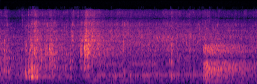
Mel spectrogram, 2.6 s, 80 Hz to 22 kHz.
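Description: Liquid paint pours from a container into a bucket in a couple of short splashing bursts, close and fairly quiet, with the stream gurgling and spattering as it lands, near a Dresser IH TD20E dozer.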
